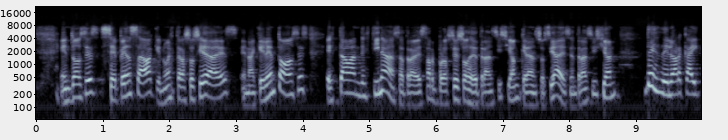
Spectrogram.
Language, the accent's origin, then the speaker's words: Spanish; Argentina; en nuestro caso como argentinos y argentinas, preocupado también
